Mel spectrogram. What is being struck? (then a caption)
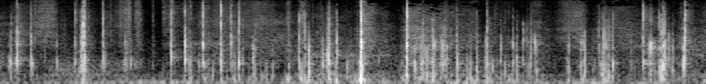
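Thin plastic ice cream wrapper. An empty, thin, yellow patterned plastic ice cream wrapper is crinkled with the fingertips. The result is a quiet, steady stream of bright crackles and sharp, dry crinkling snaps, with no ringing after each one. A louder crack stands out near the middle of the clip.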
